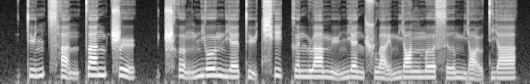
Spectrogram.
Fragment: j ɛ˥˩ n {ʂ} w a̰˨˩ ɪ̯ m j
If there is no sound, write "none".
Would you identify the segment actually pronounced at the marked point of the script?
ʂ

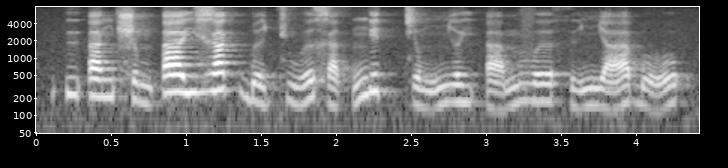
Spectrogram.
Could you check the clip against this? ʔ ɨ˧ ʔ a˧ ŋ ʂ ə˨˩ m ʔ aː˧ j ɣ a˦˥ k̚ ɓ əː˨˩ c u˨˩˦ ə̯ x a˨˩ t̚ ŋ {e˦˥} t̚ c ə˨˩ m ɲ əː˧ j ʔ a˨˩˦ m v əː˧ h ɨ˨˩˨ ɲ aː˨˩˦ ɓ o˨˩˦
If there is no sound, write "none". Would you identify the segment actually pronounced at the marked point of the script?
e˦˥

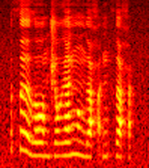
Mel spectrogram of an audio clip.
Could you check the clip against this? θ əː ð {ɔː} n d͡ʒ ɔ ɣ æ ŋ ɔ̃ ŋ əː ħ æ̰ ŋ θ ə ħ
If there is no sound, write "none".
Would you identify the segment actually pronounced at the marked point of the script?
ɔː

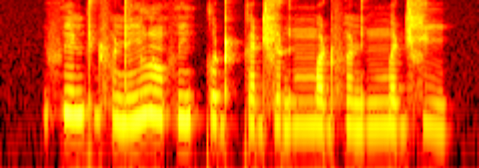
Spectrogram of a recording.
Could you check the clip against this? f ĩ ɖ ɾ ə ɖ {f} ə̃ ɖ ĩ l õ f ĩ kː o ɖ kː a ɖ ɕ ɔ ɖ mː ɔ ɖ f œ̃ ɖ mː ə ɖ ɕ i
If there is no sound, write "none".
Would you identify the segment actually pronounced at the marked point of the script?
f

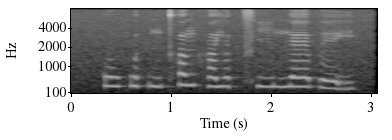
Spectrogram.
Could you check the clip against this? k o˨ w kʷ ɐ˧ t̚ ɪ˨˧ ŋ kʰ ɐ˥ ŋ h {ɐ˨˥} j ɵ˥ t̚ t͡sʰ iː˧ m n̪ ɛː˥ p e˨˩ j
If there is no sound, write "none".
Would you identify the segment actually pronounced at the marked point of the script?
ɐ˧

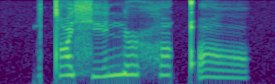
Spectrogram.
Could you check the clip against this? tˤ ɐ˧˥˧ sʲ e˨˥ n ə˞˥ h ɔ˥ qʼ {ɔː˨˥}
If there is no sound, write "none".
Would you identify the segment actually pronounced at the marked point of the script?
ɔː˥˧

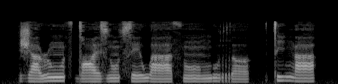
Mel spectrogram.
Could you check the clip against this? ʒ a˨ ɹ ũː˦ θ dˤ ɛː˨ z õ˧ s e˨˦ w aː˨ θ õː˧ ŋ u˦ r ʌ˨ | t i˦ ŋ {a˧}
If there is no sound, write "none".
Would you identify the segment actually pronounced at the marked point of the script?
a˧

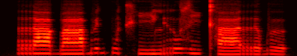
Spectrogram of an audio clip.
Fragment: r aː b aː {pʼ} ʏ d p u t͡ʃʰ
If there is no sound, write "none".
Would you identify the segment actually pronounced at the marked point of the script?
b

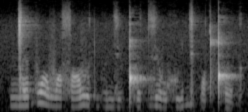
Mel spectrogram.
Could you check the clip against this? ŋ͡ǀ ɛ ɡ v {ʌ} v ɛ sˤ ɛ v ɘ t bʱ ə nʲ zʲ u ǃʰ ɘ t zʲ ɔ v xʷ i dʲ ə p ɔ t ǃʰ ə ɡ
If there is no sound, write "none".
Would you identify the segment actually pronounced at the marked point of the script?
ɔ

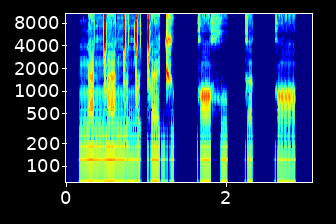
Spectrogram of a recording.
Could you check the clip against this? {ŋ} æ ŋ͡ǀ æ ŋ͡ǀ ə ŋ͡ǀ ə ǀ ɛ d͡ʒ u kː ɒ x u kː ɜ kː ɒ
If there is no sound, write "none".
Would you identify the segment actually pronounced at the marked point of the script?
ŋ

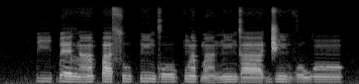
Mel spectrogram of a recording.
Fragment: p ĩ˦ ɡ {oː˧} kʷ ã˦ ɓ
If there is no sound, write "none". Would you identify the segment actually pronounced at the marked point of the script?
oː˧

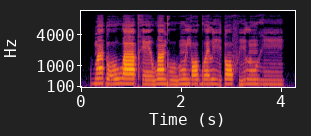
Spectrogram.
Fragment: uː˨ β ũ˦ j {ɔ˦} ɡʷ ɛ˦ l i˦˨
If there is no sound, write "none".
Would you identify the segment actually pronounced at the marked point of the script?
ɔ˦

